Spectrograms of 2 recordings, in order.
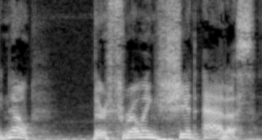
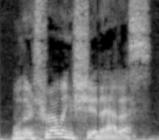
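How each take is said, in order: First: "throwing" stressed, voice high; "throwing" pushed up in pitch; higher, insistent repeat. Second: Said in the usual way. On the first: Retold or imitated. Soldier insisting, voice rising.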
